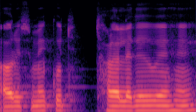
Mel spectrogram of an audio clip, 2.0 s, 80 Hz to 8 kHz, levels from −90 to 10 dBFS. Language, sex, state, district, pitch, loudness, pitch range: Hindi, male, Uttar Pradesh, Varanasi, 125 Hz, -21 LUFS, 125-130 Hz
